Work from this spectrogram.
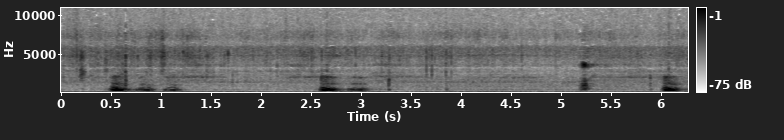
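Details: Month-old Icelandic Sheepdog puppies playing in a yard at 6 a.m.: short, mid-pitched yapping barks in pairs and triplets, bursts about every two seconds with a lone faint yip between, over low steady background hum.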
